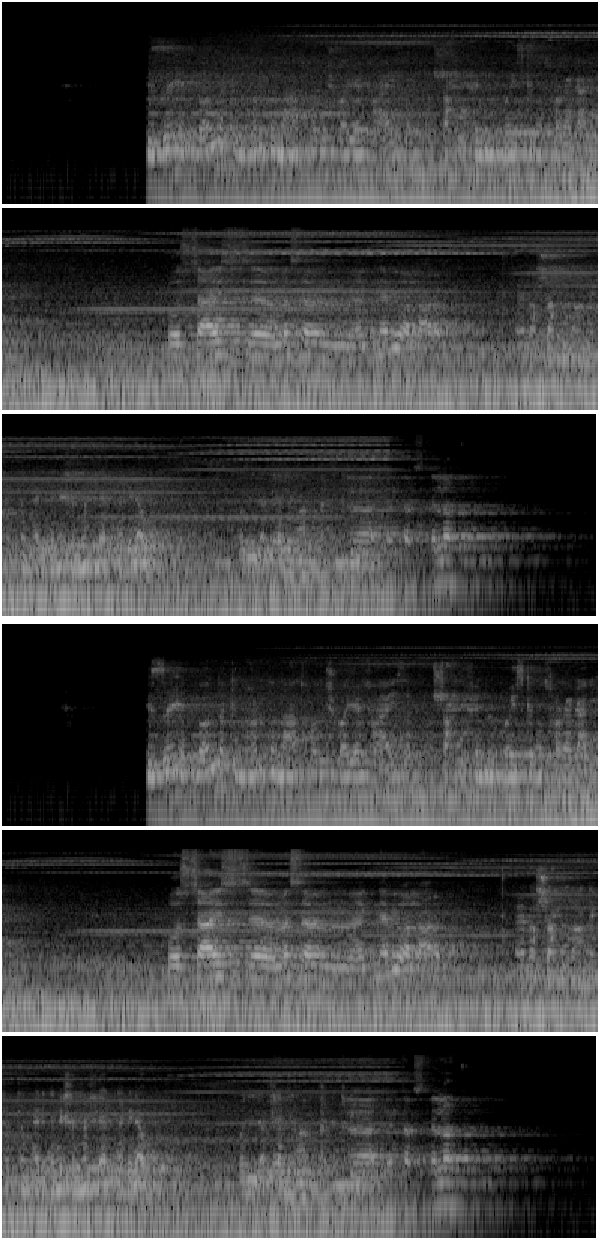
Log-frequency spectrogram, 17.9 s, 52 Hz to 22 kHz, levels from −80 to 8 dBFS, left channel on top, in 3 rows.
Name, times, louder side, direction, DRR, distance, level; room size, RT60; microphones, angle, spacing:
sound 1, 1.4-15.8, equal, 25° left, 3.4 m, -34 dB
voice 1, 1.4-6.0 6.8-7.2 11.1-13.5 14.0-15.6, right 1 dB, 90° right, 1 dB, 3.1 m, -34 dB
voice 2, 7.6-10.5 14.5-15.0 15.4-16.5, right 2 dB, 30° right, 4 dB, 1.2 m, -31 dB
23.5 x 20.5 x 8.9 m, 2.3 s
head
